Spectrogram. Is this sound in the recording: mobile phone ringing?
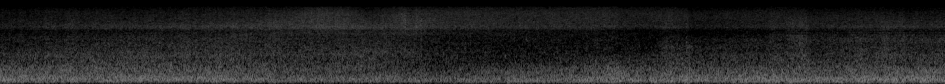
no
